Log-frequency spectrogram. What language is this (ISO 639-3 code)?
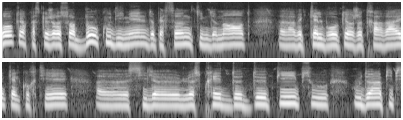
fra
